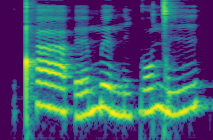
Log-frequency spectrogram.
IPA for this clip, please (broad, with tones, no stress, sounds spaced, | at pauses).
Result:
ǃʰ aː˥˨ ʔ ɛ˩˧ m ɛ˥˨ n i˩˧ ɡ ɔ˨˥ ŋ͡ǀ ɪː˨˥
